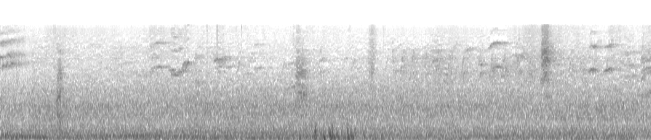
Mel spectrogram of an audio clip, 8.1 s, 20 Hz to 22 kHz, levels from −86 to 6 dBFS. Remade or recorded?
remade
